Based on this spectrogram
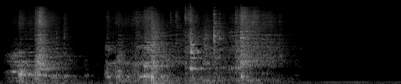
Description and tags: pots n pans 05
pots and pans banging around in a kitchen
recorded on 10 September 2009 using a Zoom H4 recorder
pans, kitchen, rummaging, pots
